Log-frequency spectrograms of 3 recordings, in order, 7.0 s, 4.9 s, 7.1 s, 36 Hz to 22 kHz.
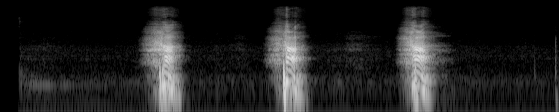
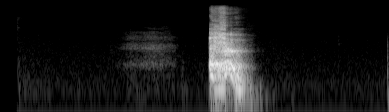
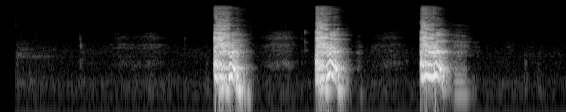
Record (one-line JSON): {"exhalation_length": "7.0 s", "exhalation_amplitude": 28411, "exhalation_signal_mean_std_ratio": 0.24, "cough_length": "4.9 s", "cough_amplitude": 25114, "cough_signal_mean_std_ratio": 0.24, "three_cough_length": "7.1 s", "three_cough_amplitude": 25015, "three_cough_signal_mean_std_ratio": 0.32, "survey_phase": "alpha (2021-03-01 to 2021-08-12)", "age": "18-44", "gender": "Male", "wearing_mask": "No", "symptom_none": true, "symptom_onset": "7 days", "smoker_status": "Never smoked", "respiratory_condition_asthma": false, "respiratory_condition_other": false, "recruitment_source": "REACT", "submission_delay": "2 days", "covid_test_result": "Negative", "covid_test_method": "RT-qPCR"}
